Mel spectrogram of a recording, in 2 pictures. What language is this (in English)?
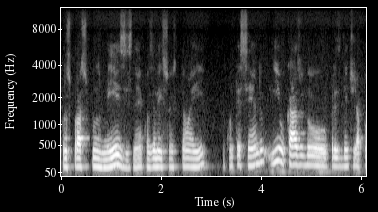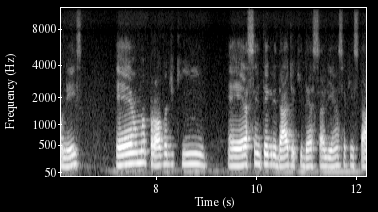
Portuguese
